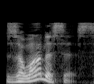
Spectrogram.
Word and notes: zoonosis: British English

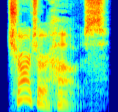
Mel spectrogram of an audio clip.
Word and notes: charterhouse: British English

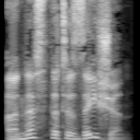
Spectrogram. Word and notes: anesthetization: British English

